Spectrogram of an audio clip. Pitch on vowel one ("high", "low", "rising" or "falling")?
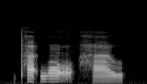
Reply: high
